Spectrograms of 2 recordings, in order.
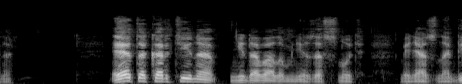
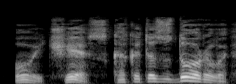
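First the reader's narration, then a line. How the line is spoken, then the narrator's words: Exclamation. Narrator (Russian): воскликнула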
